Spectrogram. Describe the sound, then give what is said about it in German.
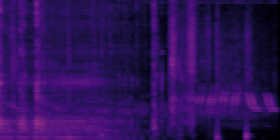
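A motorcycle drives past a horse and rider, its engine roaring loudly with a rough, droning rumble, then fading away after about a second and a half, leaving a few sharp knocks and a faint high whine. “Die Reitpferde hier aus der Gegend kennen mich und meine Maschine.”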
